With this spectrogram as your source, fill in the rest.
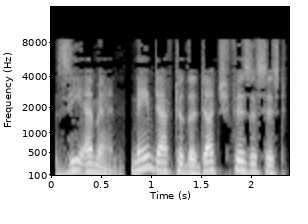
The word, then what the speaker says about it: Zeeman: The Zeeman effect, Dutch pronunciation, Zeeman, named after the Dutch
